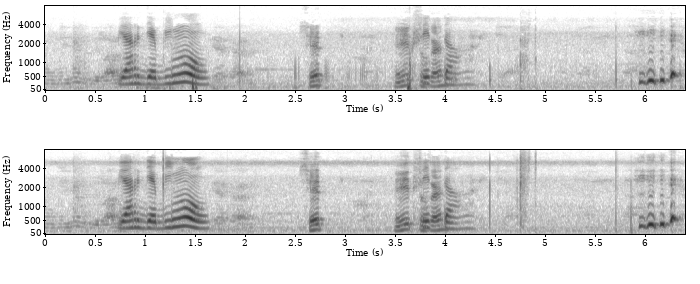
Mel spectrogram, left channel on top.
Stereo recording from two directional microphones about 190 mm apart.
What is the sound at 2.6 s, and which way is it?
Speech, 60° right (ahead or behind).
